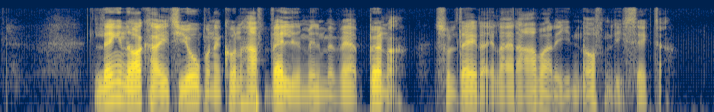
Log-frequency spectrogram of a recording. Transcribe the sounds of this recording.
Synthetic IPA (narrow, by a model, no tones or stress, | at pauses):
leŋənɒ̽ɡ̥hɑ̈e̝t͡sʰio̝̰ːb̥ɐnəkʰɔ̽nɦɑ̈fd̥ʋæl̰jð̞̩ˠimel̰m̩æʋæːɐb̥øn̰ɐ | so̝ld̥ɛ̰ːɾɐʔelʔɐæɾ̥ɑ̈ːb̥ɑ̈ɪ̰ɾ̥əid̥enʔɒ̽fn̩d̥liəseɡ̥̚t͡sʰɒ̥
